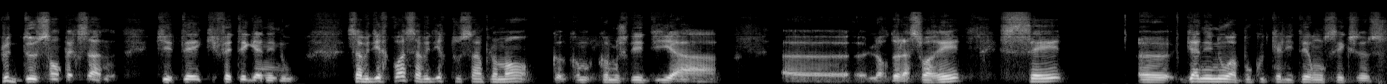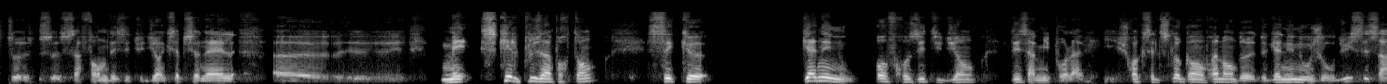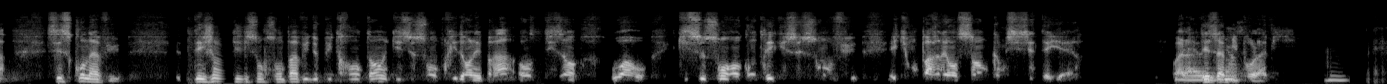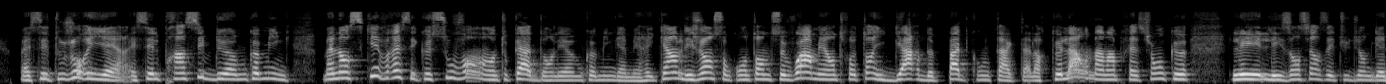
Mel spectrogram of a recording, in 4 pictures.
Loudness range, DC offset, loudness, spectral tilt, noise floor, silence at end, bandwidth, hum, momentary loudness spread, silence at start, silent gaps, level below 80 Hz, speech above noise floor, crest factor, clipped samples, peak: 5 LU; under 0.1%; -19 LUFS; -5 dB/octave; -83 dBFS; 0 s; 12.5 kHz; none; 13 LU; 0 s; none; -64 dBFS; 64 dB; 20 dB; under 0.1%; 0 dBFS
